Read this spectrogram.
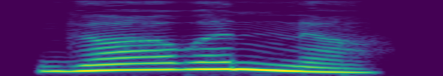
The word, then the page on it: ಕ್ವಿನೀನು: kvinīnu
